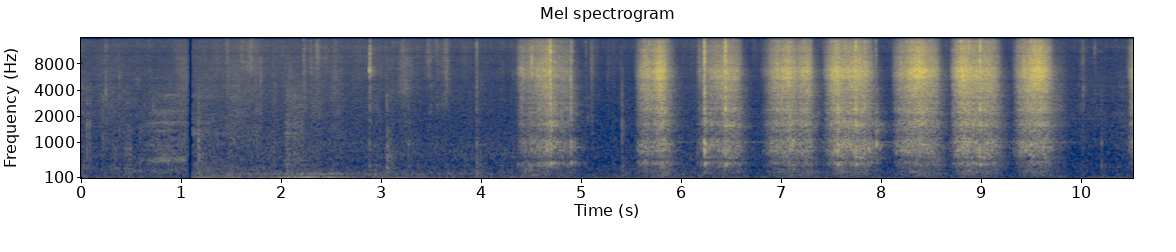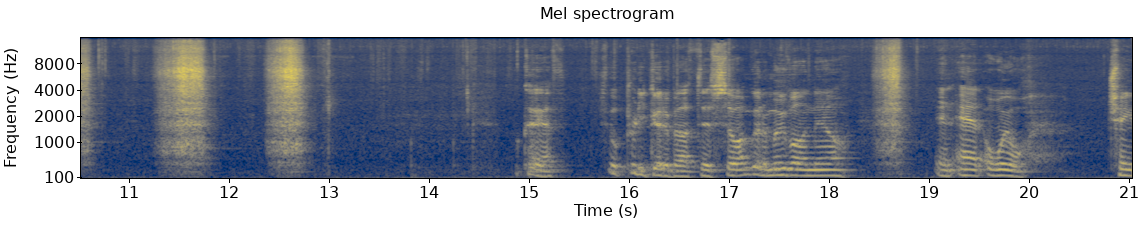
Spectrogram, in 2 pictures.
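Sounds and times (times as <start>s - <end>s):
hand scraping along chainsaw chain: 4.4s - 5.0s, 5.6s - 9.9s, 10.5s - 13.0s.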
